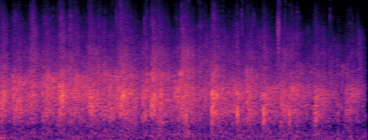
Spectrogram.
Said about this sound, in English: I'm so glad to hear you clap because I was about to say, I'm gathering with all of you.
